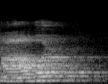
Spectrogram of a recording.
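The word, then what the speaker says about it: hour: An apple, an ice cream, N import, an आवर, हालांकि शुरू में एच है लेकिन आवाज आ से शुरू हो रही है।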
